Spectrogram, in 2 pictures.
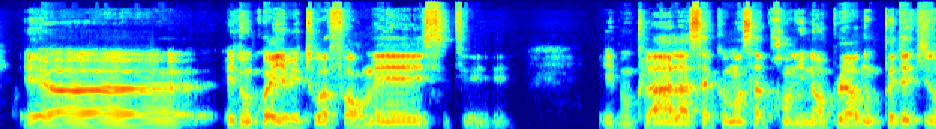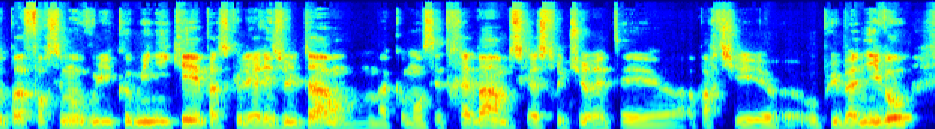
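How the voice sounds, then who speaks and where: An ordinary speaking voice from a man, medium in pitch with ordinary pitch variation, at a fairly quick pace on a very clean recording with a silent background. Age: 20s. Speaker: football coach and shirt collector. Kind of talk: casual interview.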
